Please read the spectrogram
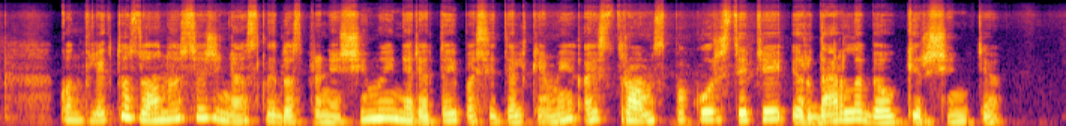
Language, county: Lithuanian, Vilnius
